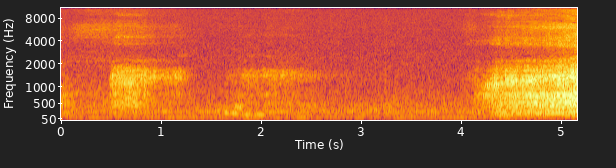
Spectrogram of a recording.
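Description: Two rough, snorting breath sounds separated by a few seconds of quiet breathing; snoring.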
